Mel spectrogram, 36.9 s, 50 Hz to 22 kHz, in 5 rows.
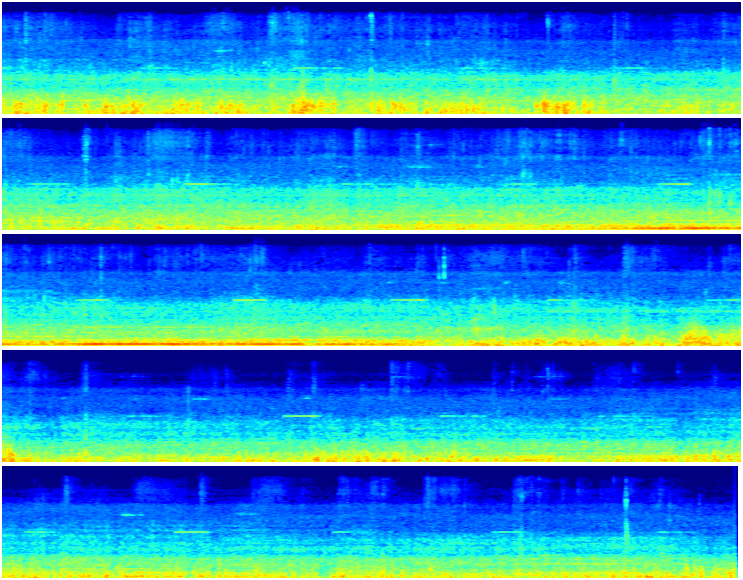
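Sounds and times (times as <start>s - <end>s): diesel engine running: 0.0s - 36.9s
reversing warning beep: 1.4s - 3.8s, 4.5s - 5.0s, 5.8s - 6.6s, 7.5s - 8.2s, 8.9s - 9.8s, 10.6s - 13.1s, 13.9s - 14.4s, 15.4s - 16.0s, 17.0s - 17.6s, 18.6s - 22.6s, 23.4s - 24.4s, 25.0s - 28.8s, 29.7s - 36.6s
high warning beeps: 32.9s - 33.4s.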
